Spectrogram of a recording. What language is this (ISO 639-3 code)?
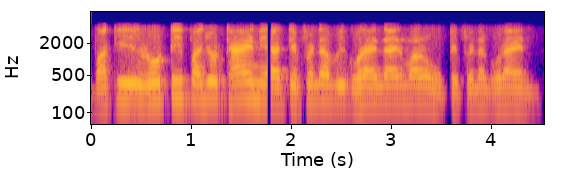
snd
